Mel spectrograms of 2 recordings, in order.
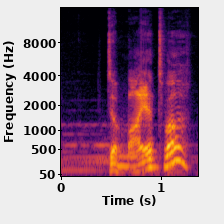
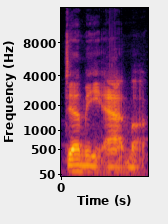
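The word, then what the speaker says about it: Demiatma: Deiatma. Demiata. Deatma. It took a moment for me to realize it's literally just demiattma crashed together.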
